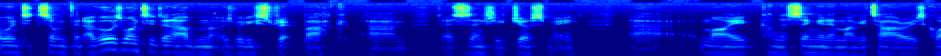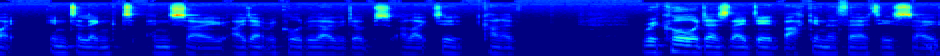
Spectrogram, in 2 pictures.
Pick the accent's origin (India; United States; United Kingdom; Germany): United Kingdom; West Midlands; now in Birmingham, United Kingdom; I'm from the Black Country originally, and I now live in Birmingham.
